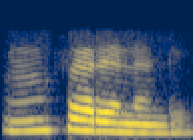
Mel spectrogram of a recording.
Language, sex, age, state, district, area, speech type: Telugu, female, 60+, Andhra Pradesh, West Godavari, rural, conversation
